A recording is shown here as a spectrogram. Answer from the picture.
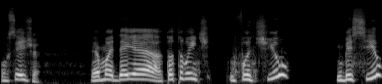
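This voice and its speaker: An extremely high-pitched man's voice, animated and with lively intonation, at a fairly slow pace in a very clean, silent recording with a dry, close sound and no echo. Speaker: podcaster. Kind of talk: opinion monologue.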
